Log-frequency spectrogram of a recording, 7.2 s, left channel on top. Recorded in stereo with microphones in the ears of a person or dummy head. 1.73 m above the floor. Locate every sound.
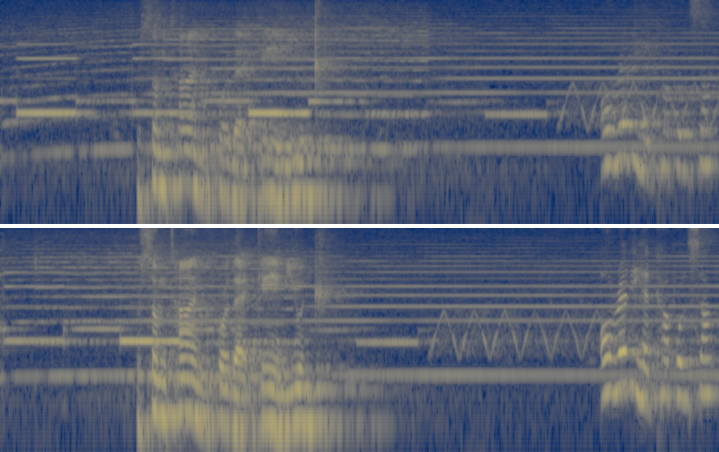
1.4 s a man speaking: 45° right (ahead or behind), 1.0 m
3.1 s a finger snap: 40° left (ahead or behind), 1.2 m
6.0 s a woman speaking: 35° right (ahead or behind), 0.7 m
